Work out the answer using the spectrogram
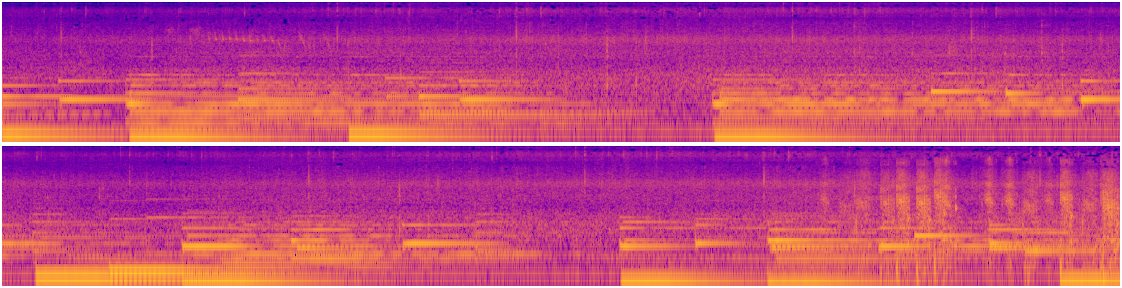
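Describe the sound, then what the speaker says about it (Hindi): Rain falls steadily in Minecraft as a soft, continuous hiss of drops on surfaces, running throughout beneath the game's sustained musical tones. "ओके ये लो बरसात हो गई, काफी टाइम से बरसात चल रही है।"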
